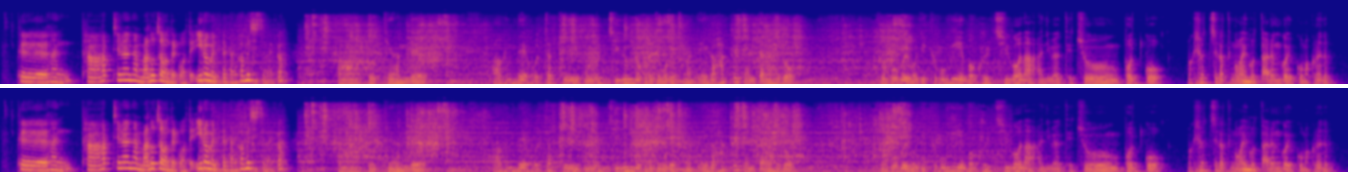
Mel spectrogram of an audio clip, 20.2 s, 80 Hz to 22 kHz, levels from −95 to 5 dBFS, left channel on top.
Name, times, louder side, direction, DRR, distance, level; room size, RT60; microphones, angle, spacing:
voice 1, 0.3-4.3 18.6-18.8, equal, 10° right, 0.6 m, -27 dB
sound 1, 3.0-15.2, right 3 dB, 55° right, 3.8 m, -39 dB
voice 2, 5.0-6.4 6.9-11.9 13.1-17.4 17.8-19.9, left 1 dB, 25° left, 0.8 m, -36 dB
7.0 x 6.8 x 3.4 m
head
